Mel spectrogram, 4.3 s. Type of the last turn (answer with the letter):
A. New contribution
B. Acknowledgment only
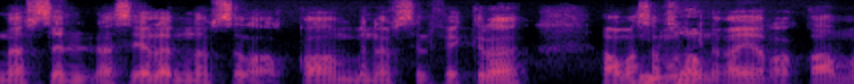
B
